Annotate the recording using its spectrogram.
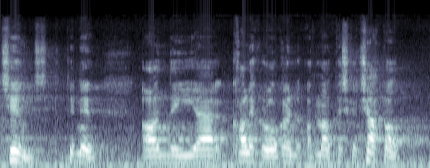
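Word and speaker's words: Conacher: As you always know, it's the Conker organ. No, said it wrong, it's the Conica.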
